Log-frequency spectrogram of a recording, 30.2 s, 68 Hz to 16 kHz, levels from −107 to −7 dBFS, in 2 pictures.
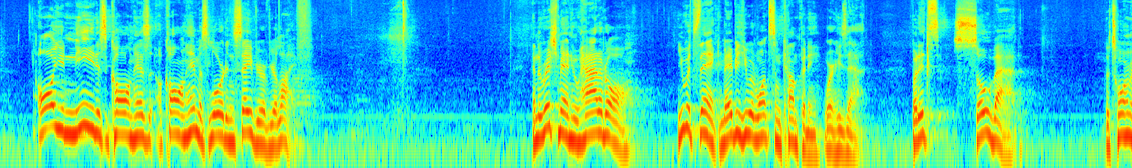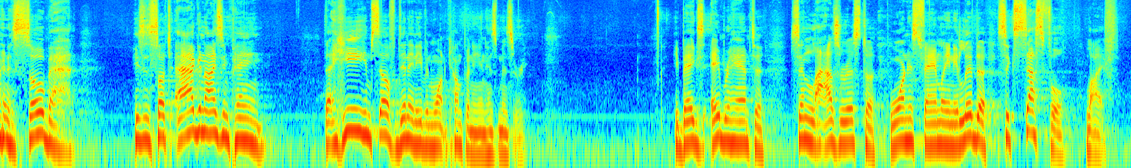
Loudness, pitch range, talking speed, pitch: -27 LUFS, 120-185 Hz, 150 wpm, 150 Hz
